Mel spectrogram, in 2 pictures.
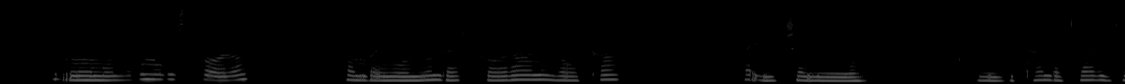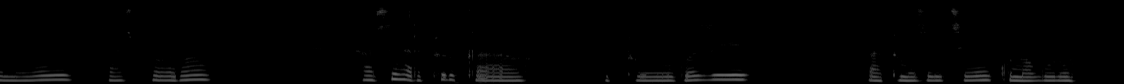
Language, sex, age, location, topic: Kinyarwanda, female, 18-24, Kigali, health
